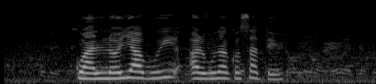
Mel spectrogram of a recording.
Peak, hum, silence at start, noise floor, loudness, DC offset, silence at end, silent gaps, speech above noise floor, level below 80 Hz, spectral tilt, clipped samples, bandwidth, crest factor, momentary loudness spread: -16 dBFS; none; 0.2 s; -53 dBFS; -30 LUFS; under 0.1%; 0 s; none; 23 dB; -66 dBFS; -4 dB/octave; under 0.1%; 11.5 kHz; 18 dB; 21 LU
